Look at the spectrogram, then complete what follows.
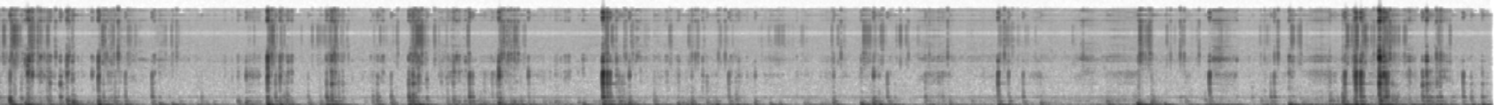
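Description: Water splashing and sloshing against an ocean fishing kayak, with wind rumbling on the camera and scattered knocks and clunks.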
